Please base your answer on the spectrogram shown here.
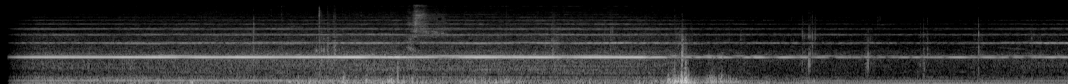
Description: My E92 has developed a loud whinning noise coming from the engine bay.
